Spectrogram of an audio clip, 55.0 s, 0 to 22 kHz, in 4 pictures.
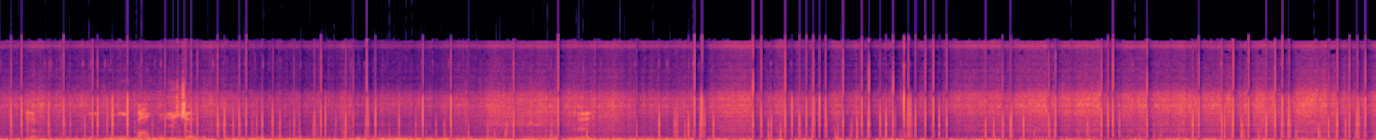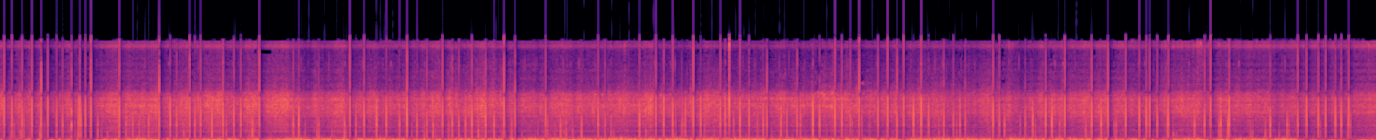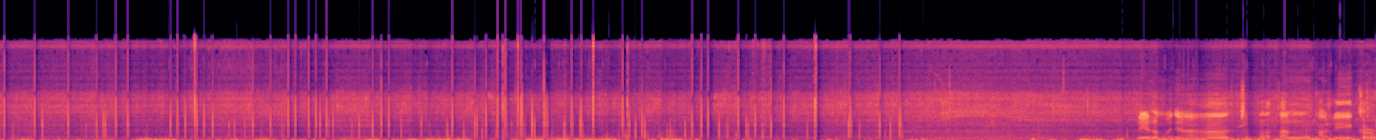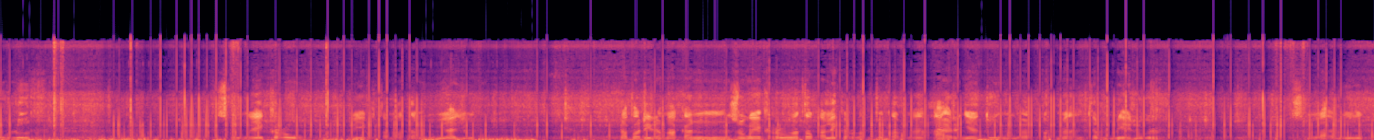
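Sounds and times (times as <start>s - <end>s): motorcycle engine: 0.0s - 55.0s
road noise: 0.0s - 55.0s
wind buffeting microphone: 0.0s - 55.0s.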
